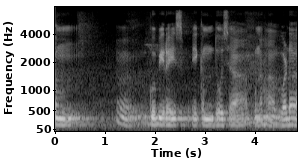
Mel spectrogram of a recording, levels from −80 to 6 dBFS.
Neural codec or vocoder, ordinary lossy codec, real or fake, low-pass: none; none; real; 7.2 kHz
